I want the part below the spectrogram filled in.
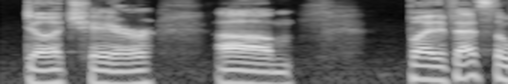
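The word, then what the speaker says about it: Dethier: It looks like Dier. It is pronounced duh chair.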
